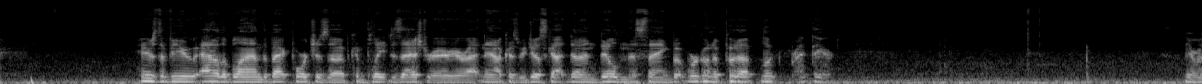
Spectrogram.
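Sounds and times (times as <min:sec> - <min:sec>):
low uneven rumble: 0:00.0 - 0:12.0.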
